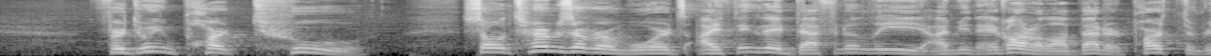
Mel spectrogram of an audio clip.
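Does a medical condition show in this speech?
No.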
